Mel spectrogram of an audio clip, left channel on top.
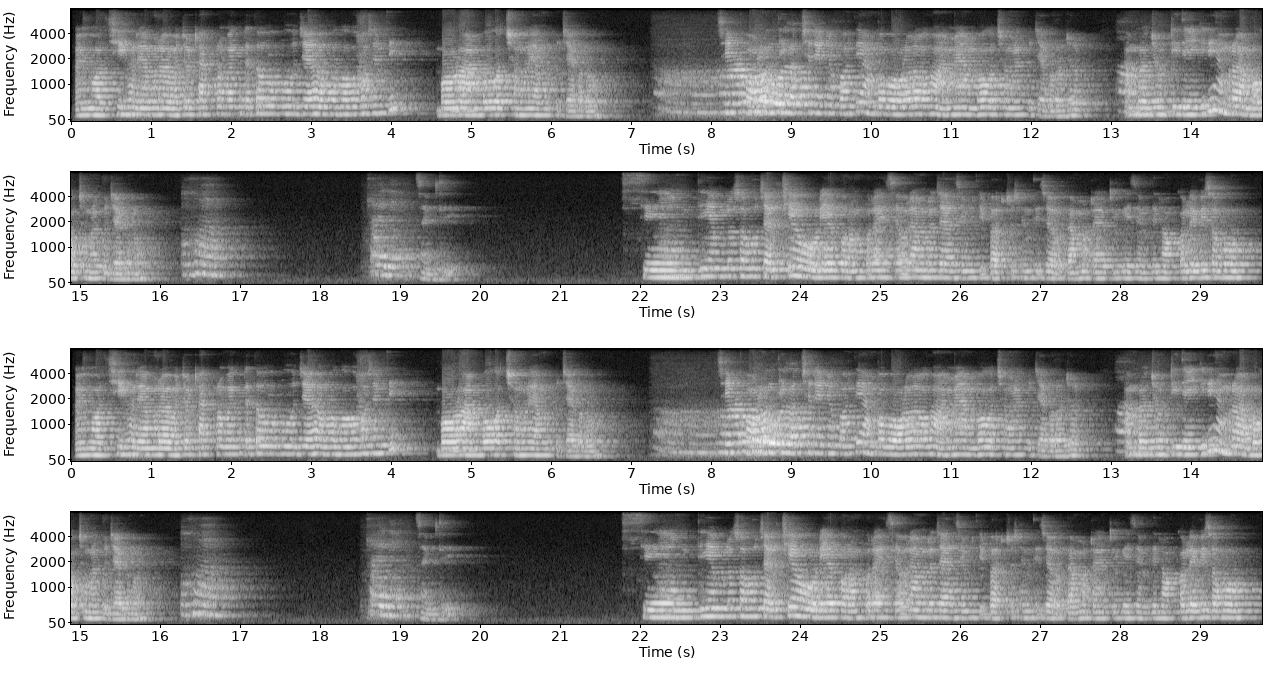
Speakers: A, in the centre; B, on the right.
A: ମଝି ଘରେ ଆମର ଯୋଉ ଠାକୁରଙ୍କ ପାଖରେ ତ ପୂଜା ଭୋଗ ହବ ସେମିତି। ବଉଳ
B: ହଁ
A: ଆମ୍ବ ଗଛ। ଳେ ଆମର ପୂଜା କରଉଁ।
B: ଓହୋ ହଁ
A: ସେ
B: ଆମ୍ବ
A: ଫଳନ୍ତିୀ
B: ବଉଳ
A: ଗଛରେ
B: ହବା ପାଇଁ
A: ଯୋଉ ଯଦି ଆମ୍ବ ବଉଳ ହଁ ଆମେ ଆମ୍ବ ଗଛ ମୂଳେ ପୂଜା କରୁ। ଝୋ
B: ହଁ
A: ଆମର
B: ହଁ
A: ଝୋଟି ଦେଇକି ନ୍ତି ଆମର ଆମ୍ବ ଗଛ ମୂଳେ ପୂଜା କରୁ।
B: ହୁଁ, ଆଜ୍ଞା
A: ସେମିତି। ସେ
B: ଓ।
A: ଏମିତି ଆମର ସବୁ ଚାଲିଛି ଆଉ ଓଡ଼ିଆ ପରମ୍ପରା ହିସାବରେ ଆମର ଯାହା ଯେମିତି ପାରୁଛୁ ସେମିତି ଯଉ କାମ ଟା ଟିକେ ଯେମିତି ନ କଲେ ବି ସବୁ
